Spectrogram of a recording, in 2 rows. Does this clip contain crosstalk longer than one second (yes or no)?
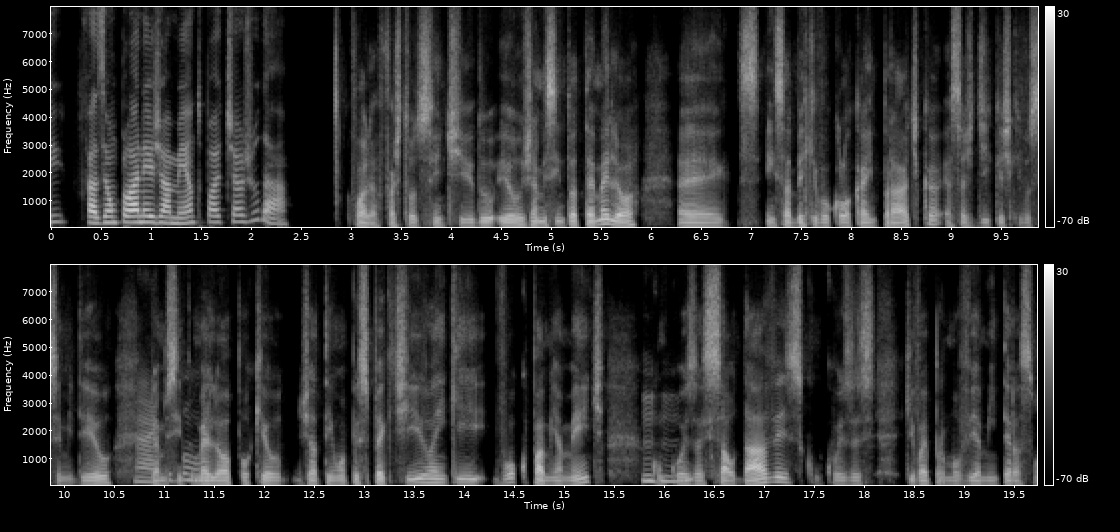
no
